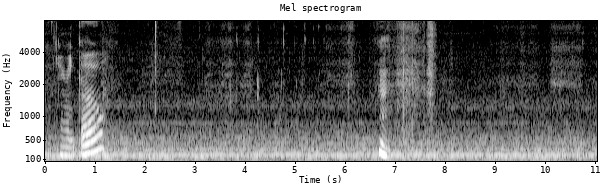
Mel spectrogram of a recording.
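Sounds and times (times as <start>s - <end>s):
steady low hum: 0.0s - 11.0s
person chewing: 2.2s - 5.9s.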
